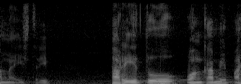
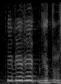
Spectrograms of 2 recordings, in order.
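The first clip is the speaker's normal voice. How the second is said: phone ring; 4 dB louder than usual. Retold or imitated. Bunyi handphone.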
